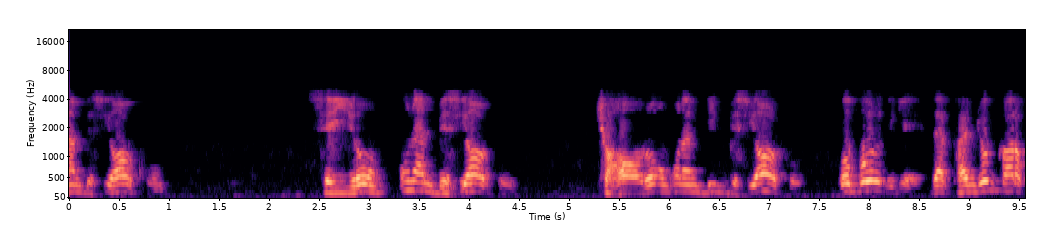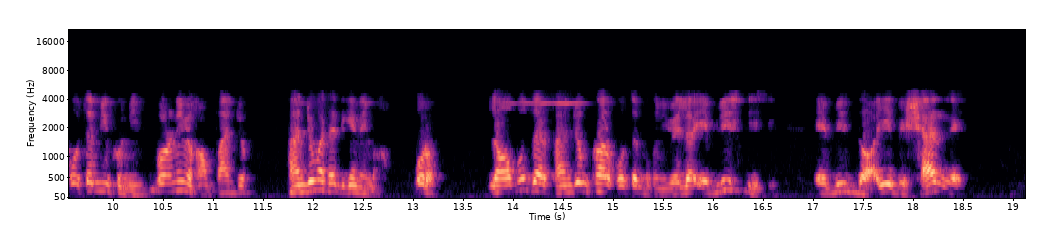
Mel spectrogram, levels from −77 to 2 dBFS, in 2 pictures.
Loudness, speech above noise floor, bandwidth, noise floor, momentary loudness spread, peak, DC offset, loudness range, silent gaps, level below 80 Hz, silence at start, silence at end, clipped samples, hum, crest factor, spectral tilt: -17 LUFS; 49 dB; 5 kHz; -65 dBFS; 12 LU; -2 dBFS; under 0.1%; 2 LU; none; -66 dBFS; 0 s; 0.65 s; under 0.1%; none; 16 dB; -9 dB/octave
